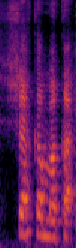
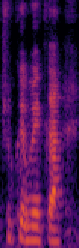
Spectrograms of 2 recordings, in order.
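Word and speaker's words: Chukwuemeka: Because when they call his name, you think they are saying, yes, Shakamaka, yes, instead of Chukwemeka.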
